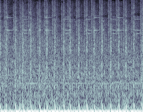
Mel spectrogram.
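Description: Rapid gunfire in Red Dead Redemption rattles out as a fast, evenly spaced machine-gun burst, loud and continuous for under two seconds with no voices.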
